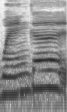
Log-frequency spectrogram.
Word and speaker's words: Ouanga: Yeah, so Wenga is spelled O-U-A-N-G-A.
